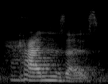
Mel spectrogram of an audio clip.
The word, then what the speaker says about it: Runza: Now, we are making RUNZAs. RUNZAs. You don't have to roll your R's.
